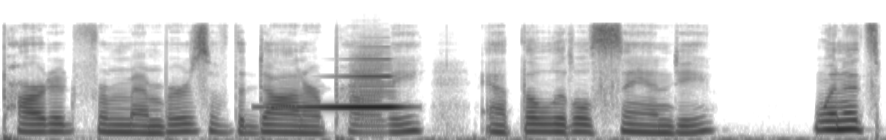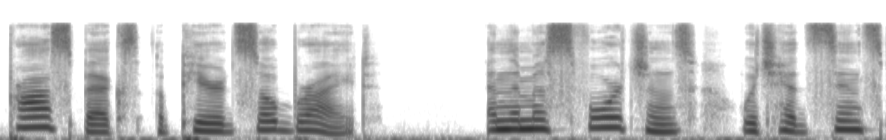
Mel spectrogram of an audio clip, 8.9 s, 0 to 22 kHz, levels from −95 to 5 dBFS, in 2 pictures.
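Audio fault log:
1.27–2.12 s: loudspeaker feedback squeal. A single tone at 909 Hz swells out of the speech over about half a second to roughly 10 dB above it, as the microphone keeps re-amplifying the loudspeaker. Unlike a steady interfering tone, it builds up by itself.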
